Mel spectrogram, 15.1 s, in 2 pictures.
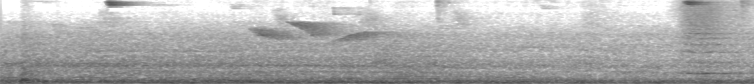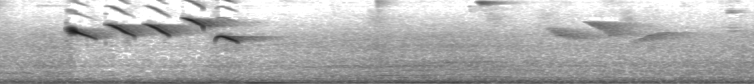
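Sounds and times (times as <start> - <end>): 
green-winged saltator singing descending whistles: 8.2 - 10.2.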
